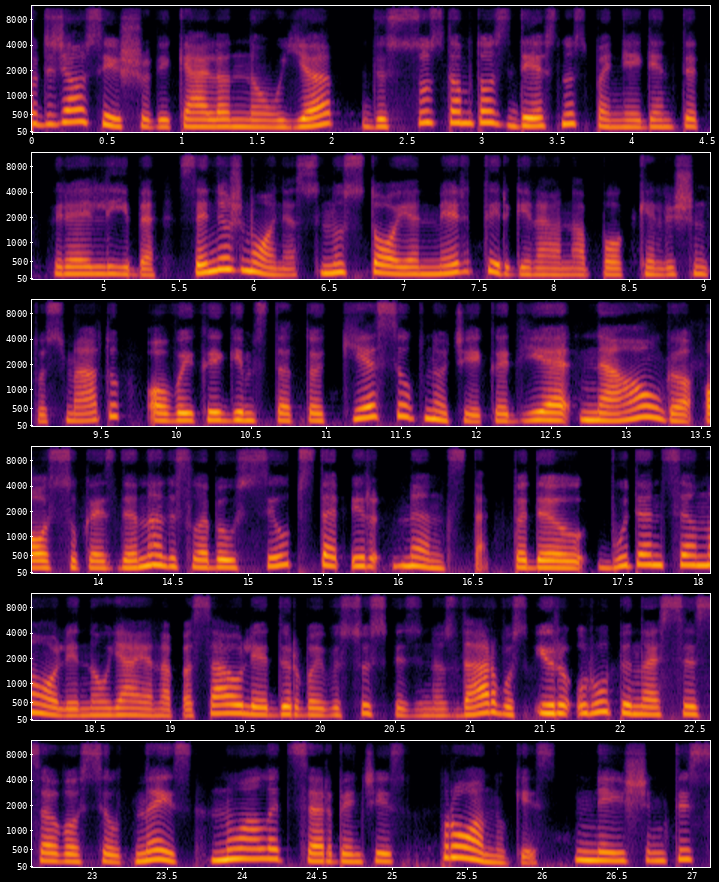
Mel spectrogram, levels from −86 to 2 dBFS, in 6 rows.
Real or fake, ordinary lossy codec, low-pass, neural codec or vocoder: fake; Opus, 32 kbps; 10.8 kHz; codec, 24 kHz, 0.9 kbps, WavTokenizer, large speech release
